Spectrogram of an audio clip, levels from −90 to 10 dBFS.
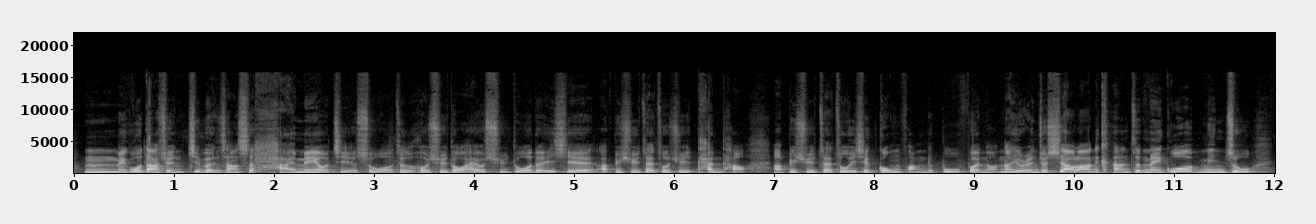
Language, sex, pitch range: Chinese, male, 120-150 Hz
